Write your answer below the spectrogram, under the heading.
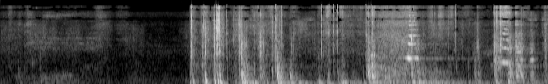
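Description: About two seconds in, a loud, dense run of knocks, thuds and clatter begins: wooden furniture piled in a pickup truck's bed shifting and knocking as someone climbs up onto the load. A short squeak comes a little past the middle.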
